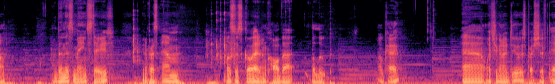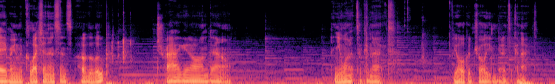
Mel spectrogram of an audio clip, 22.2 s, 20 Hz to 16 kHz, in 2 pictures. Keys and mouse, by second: 2.6 m, 4.4 o, 9.6 shift+a, 13.3 g, 20.2-21.4 middle drag.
